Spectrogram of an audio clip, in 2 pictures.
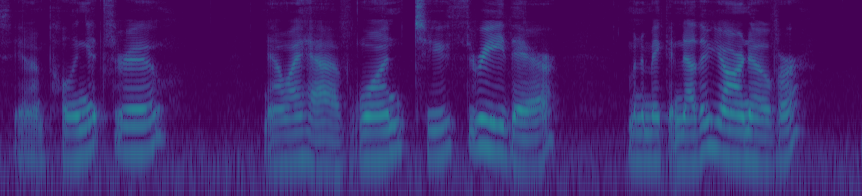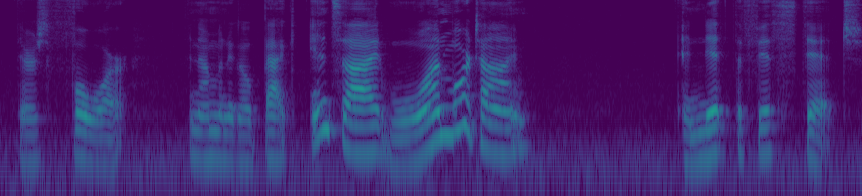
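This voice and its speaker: With an American accent, a woman speaks at a fairly slow pace, leaving long, frequent pauses. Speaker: knitting teacher, yarn shop owner. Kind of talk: tutorial. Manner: slow, deliberate.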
